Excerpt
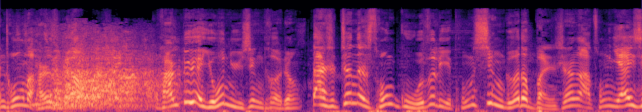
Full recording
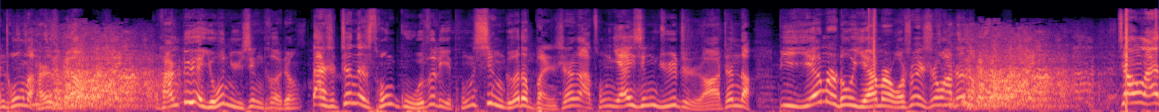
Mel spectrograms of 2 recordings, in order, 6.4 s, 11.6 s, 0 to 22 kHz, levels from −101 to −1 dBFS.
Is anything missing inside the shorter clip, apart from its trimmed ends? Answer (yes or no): no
